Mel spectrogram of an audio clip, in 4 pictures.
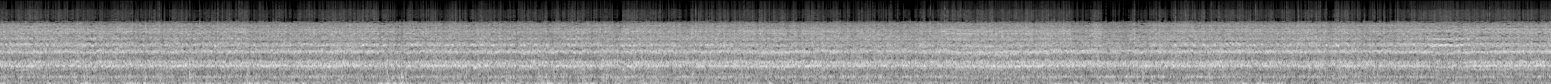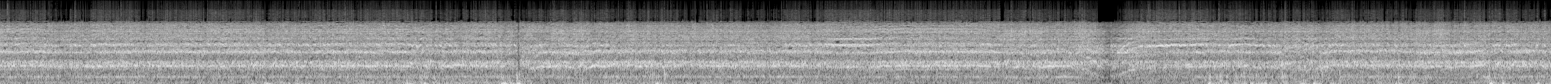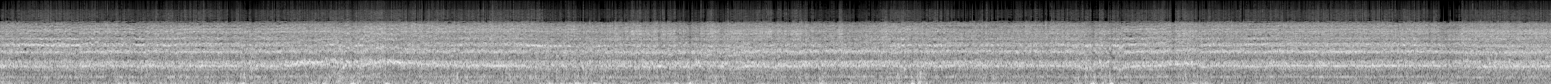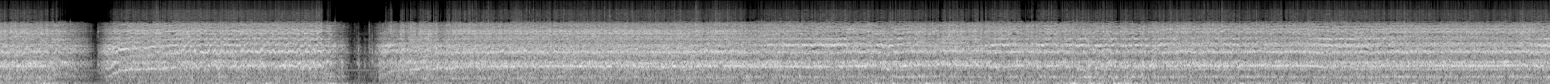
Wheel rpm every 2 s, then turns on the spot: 230, 230, 230, 230, 230, 230, 240, 230, 230, 230, 220, 230, 220, 180, 220, 220, 230, 260, 210, 220, 240, 230, 230, 150, 180, 160, 210, 220, 230, 230, 230.
46-48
